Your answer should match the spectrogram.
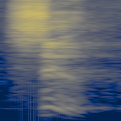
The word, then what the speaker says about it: Tsu: everyone could be happy Sue TSU it's pronounced Sue though that's that's a website.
